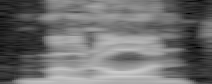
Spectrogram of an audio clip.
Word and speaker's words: Monon: We all know the unseasonably warm day they took a walk on the Monon High.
